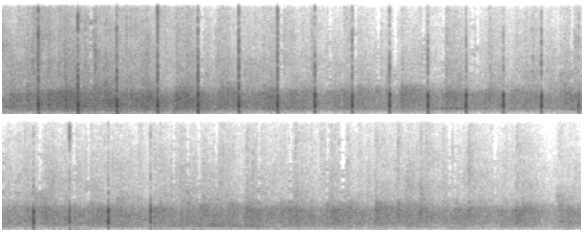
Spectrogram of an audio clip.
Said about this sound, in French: Moi, je dis bravo et applaudissements pour vous.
